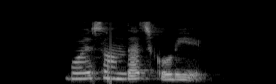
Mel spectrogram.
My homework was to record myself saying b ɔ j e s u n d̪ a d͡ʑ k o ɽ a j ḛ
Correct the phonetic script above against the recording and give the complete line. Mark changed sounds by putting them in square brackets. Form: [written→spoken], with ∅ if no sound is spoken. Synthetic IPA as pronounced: b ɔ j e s [u→ɔ] n d̪ a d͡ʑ k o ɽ [a→i] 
